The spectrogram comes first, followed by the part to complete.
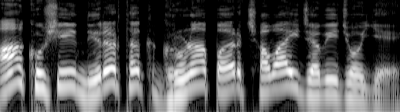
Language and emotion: Gujarati, neutral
